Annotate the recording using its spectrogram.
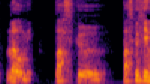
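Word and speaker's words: Mahomet: musulman ni d'origine arabe je le prononcer à la française donc mahomé parce que parce que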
